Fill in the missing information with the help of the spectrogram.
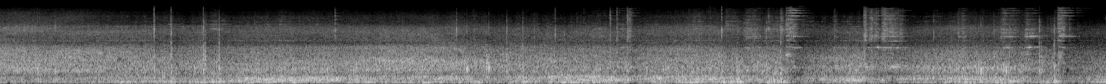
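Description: A 56-metre CAF Urbos low-floor tram passing close by, its wheels rumbling and clicking on the rails.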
